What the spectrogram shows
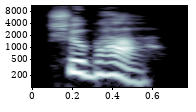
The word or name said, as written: शुभा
